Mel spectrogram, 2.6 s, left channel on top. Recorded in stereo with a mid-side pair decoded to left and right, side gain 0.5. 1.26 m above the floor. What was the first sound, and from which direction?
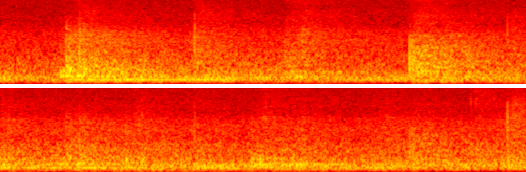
Only background noise.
